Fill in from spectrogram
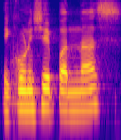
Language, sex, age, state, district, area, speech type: Goan Konkani, male, 30-45, Goa, Canacona, rural, spontaneous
